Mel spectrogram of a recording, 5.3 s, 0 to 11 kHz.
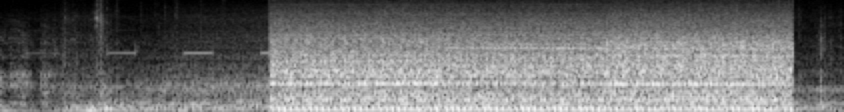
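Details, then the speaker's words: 1994 Isuzu Trooper after replacing the fuel filter to fix a rough idle, fuel pump primed before starting: the engine catches at once and settles into a steady, even idle with no misses. Normal idle. "So far, everything seems to be running smoothly on the trooper."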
